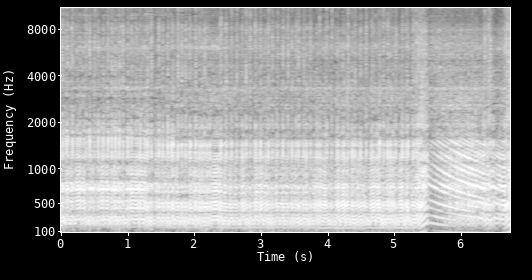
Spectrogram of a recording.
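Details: McCulloch PM700 chainsaw, freshly ported, first run: crisp, even high-pitched buzz holds steady through the wood cut, then drops cleanly off throttle; strong, healthy running, now to be broken in.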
